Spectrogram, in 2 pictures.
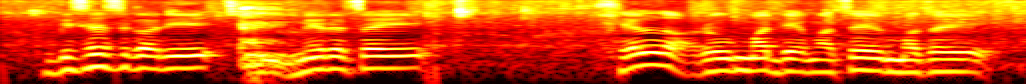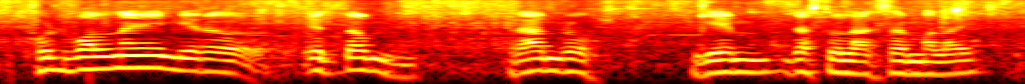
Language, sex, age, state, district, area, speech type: Nepali, male, 45-60, West Bengal, Kalimpong, rural, spontaneous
